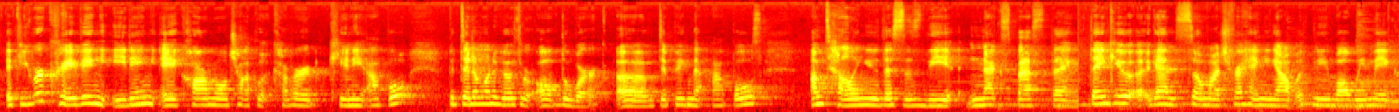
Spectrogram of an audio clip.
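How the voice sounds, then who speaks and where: A woman's voice: mid-range voice, fairly even intonation, moderate pace. A woman hosting a home cooking video, chatting casually and laughing at her own slip-ups. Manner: chatty, self-deprecating, laughs at herself. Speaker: home cooking channel host. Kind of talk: casual cooking demo chat. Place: home kitchen. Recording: echoey room with faint background noise.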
